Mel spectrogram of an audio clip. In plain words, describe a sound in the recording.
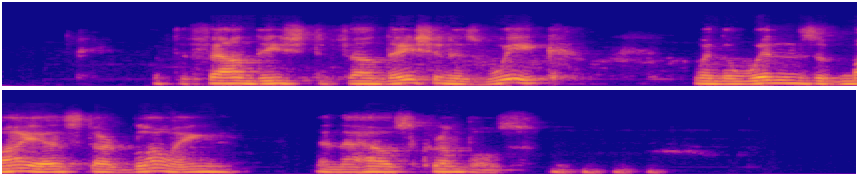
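An elderly man speaks calmly into a close microphone, heard through an online call.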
